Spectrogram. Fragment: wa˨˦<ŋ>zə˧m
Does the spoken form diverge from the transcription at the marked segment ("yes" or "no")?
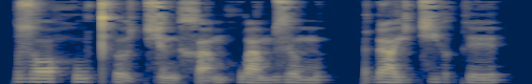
yes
